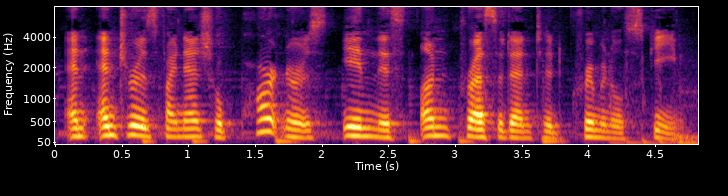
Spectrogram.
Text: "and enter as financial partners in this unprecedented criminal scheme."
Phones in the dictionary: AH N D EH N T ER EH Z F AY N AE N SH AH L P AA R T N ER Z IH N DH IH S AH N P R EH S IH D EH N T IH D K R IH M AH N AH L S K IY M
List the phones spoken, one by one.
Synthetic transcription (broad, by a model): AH N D EH N T ER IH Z F AY N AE N SH L P AA R T N ER Z IH N DH IH S AH N P R EH S IH D EH N T IH D K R IH M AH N L S K IY M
